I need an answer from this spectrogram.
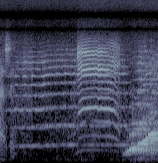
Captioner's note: lambs bleating; soft music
